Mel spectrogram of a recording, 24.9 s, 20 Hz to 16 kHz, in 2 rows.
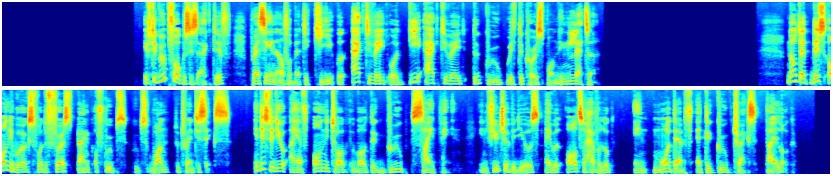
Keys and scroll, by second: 6.0-10.2 typing.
